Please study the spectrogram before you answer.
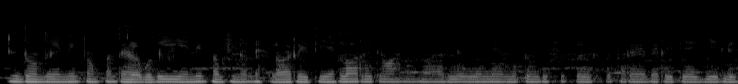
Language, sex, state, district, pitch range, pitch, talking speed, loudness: Kannada, male, Karnataka, Bellary, 120-125 Hz, 120 Hz, 120 wpm, -41 LUFS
